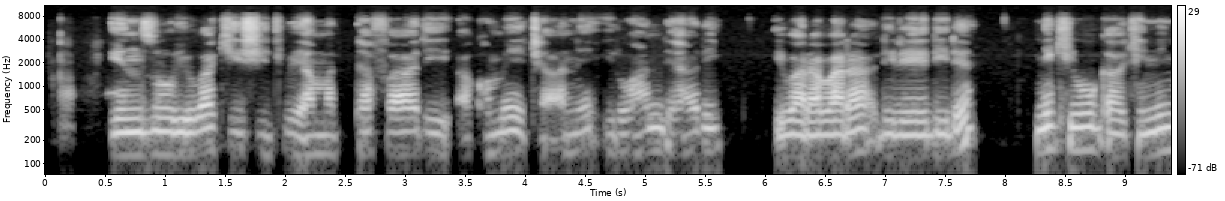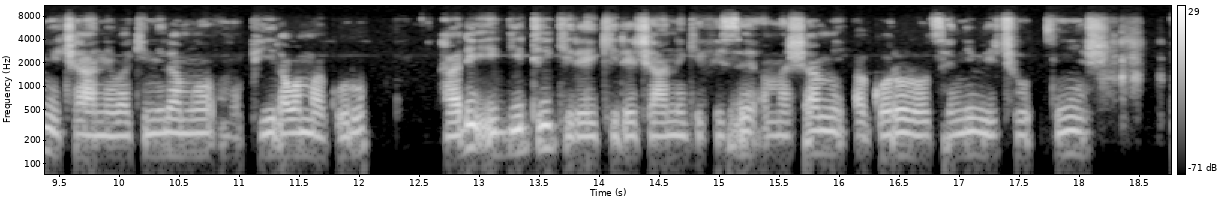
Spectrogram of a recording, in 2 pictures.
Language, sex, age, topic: Rundi, male, 18-24, education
